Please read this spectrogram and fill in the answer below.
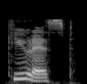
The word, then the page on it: cutest: British English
